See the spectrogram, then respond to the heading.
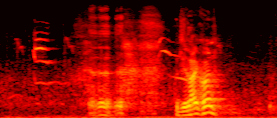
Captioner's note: kitten purring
